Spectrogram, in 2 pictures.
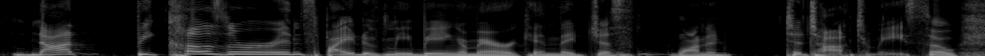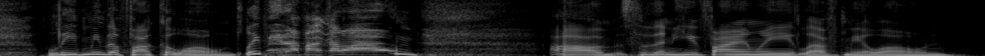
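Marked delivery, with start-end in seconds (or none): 6.1-7.0 exasperated shriek. Retold or imitated. Exasperated retelling, repeated line.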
